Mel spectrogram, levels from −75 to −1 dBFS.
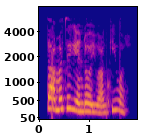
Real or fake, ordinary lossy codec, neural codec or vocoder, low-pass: real; MP3, 24 kbps; none; 7.2 kHz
